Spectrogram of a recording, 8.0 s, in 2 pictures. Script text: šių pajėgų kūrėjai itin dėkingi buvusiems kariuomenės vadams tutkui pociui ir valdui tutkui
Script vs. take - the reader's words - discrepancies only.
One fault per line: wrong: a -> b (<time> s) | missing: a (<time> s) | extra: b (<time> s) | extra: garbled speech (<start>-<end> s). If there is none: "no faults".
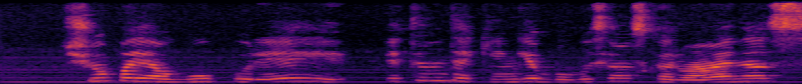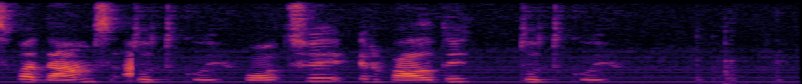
no faults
